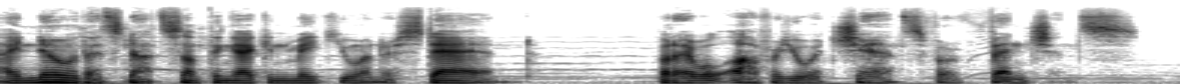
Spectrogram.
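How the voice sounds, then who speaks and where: A man does a put-on character voice at a fairly low pitch and moderate pace. His intonation is fairly even, with faint music in the background. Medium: read story. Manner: wary, clipped.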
